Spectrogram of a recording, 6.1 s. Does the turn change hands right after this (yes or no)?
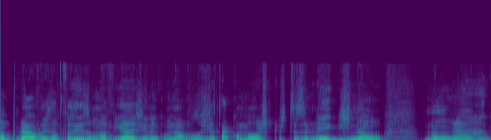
yes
